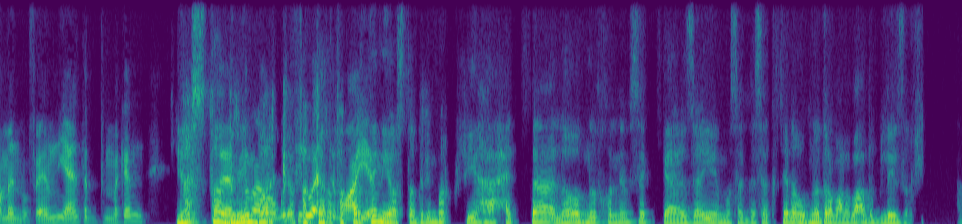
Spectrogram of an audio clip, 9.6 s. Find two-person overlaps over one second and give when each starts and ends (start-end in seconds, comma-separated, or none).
1.9-3.9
